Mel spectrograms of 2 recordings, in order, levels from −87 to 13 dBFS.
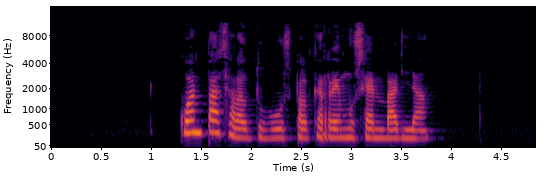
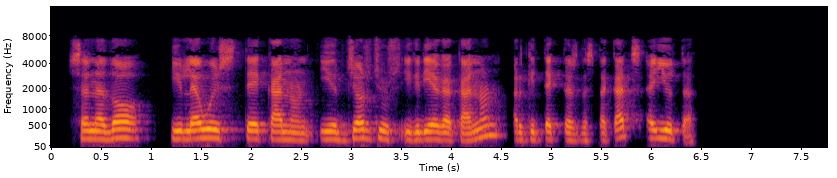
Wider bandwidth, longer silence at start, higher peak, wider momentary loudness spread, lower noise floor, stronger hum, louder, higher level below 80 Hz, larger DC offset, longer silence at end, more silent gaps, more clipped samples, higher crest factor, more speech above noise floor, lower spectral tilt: first, 11.5 kHz vs 7.8 kHz; first, 1.3 s vs 0.2 s; second, -8 dBFS vs -2 dBFS; about the same, 11 LU vs 11 LU; second, -81 dBFS vs under -90 dBFS; neither; second, -27 LUFS vs -16 LUFS; second, -84 dBFS vs -58 dBFS; neither; second, 1.1 s vs 1.35 s; second, none vs 1.09-1.19 s; neither; first, 22 dB vs 16 dB; second, 55 dB vs over 74 dB; about the same, -5.5 dB/octave vs -5 dB/octave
